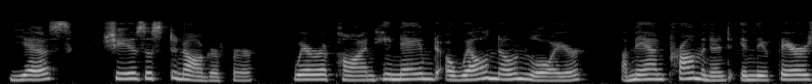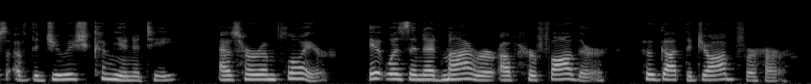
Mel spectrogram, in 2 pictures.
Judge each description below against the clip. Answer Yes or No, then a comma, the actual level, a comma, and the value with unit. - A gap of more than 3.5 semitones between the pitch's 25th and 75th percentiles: No, average, 2.9 semitones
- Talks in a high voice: Yes, high, 225 Hz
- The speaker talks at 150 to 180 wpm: No, average, 140 wpm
